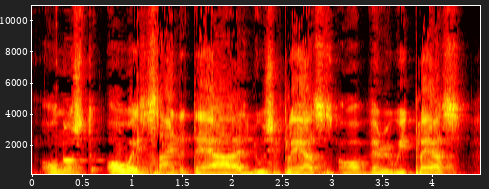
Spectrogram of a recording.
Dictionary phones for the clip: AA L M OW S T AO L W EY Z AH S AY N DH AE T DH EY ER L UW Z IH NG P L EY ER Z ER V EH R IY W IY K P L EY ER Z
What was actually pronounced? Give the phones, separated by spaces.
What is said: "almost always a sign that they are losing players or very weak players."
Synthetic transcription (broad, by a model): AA L M OW S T AO L W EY S AH S AY N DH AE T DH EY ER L UW S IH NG P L EY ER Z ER V EH R IY W IY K P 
